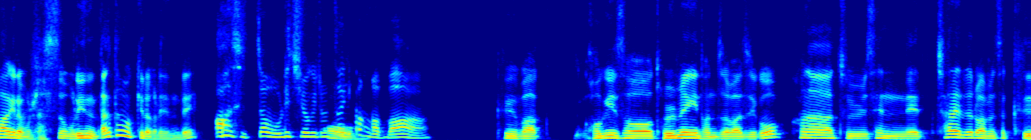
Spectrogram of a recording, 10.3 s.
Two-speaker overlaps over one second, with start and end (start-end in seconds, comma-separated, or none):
none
